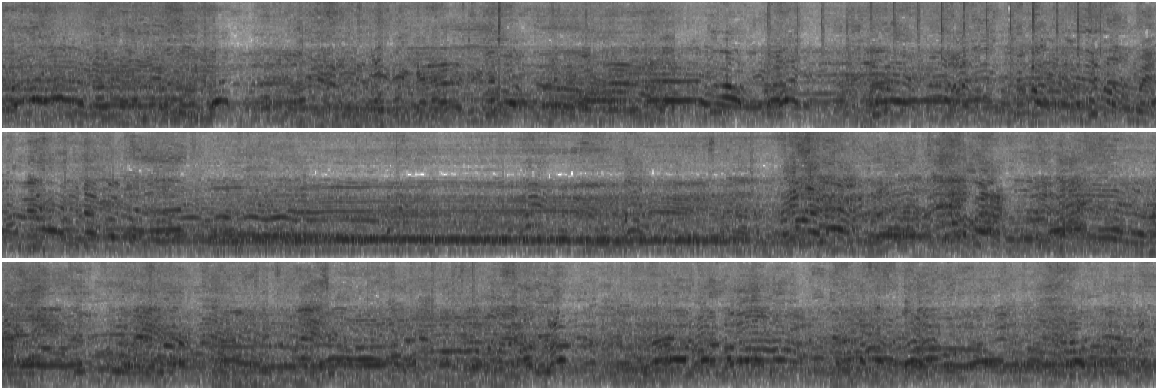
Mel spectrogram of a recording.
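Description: A large outdoor crowd of men and women shouts and chants loudly and excitedly nearby.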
